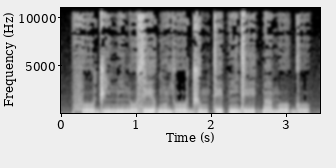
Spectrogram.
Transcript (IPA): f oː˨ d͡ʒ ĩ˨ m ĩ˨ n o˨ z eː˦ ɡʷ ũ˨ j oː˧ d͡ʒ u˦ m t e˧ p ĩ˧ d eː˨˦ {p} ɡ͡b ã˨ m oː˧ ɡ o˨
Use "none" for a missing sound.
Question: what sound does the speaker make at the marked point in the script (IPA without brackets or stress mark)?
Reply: none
